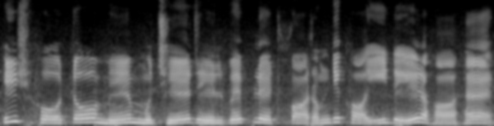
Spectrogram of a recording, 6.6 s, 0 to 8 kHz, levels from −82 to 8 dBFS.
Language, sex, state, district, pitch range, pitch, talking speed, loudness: Hindi, female, Madhya Pradesh, Katni, 195-235 Hz, 210 Hz, 90 wpm, -12 LUFS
